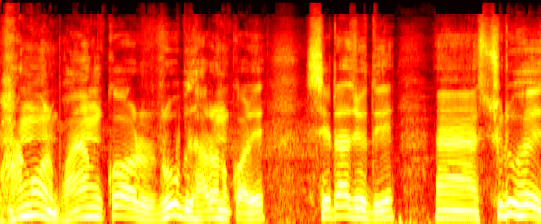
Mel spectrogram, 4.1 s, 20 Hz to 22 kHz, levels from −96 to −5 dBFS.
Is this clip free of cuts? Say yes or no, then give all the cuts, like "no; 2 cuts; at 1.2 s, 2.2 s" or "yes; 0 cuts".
yes; 0 cuts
